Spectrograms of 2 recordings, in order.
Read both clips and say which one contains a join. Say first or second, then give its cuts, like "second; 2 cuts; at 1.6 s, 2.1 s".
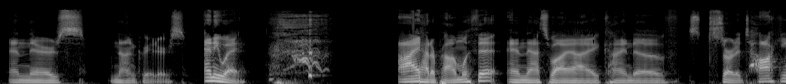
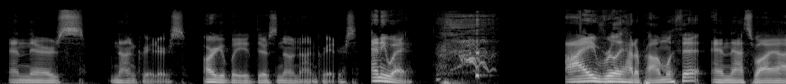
first; 2 cuts; at 2.0 s, 4.2 s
